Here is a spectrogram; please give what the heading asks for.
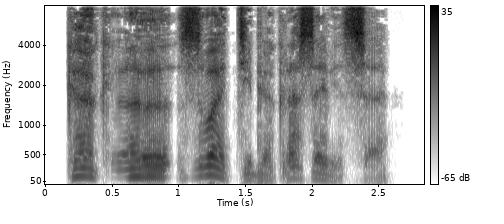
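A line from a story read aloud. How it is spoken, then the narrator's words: Hoarse voice. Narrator (Russian): хрипло проговорил Аркан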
